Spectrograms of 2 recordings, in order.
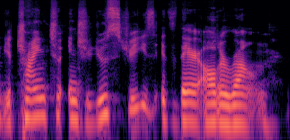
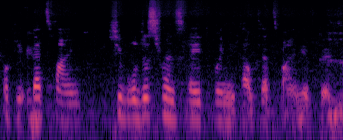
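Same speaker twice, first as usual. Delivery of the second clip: soft, hushed reassurance; quiet reassurance; 16 dB quieter than usual. Real, not acted. Moderator reassures quietly, aside.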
